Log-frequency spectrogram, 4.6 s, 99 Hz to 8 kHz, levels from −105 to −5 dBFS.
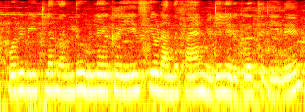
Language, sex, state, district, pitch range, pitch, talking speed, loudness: Tamil, female, Tamil Nadu, Kanyakumari, 200-220 Hz, 210 Hz, 145 wpm, -12 LUFS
